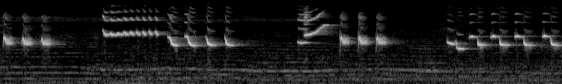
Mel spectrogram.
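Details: Asian pied starling song with canary imitations, used to encourage other birds to sing: clear downslurred whistles in groups of three to five, a high buzzy trill and quick chirped runs.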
